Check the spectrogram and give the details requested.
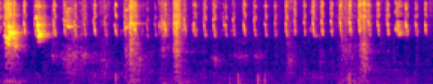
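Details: Three cockatiel chicks, one newly hatched and others seven days old, beg as the mother feeds them: a fast, steady train of thin, ticking, buzzy pulses, opened by a couple of sharper squeaks.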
